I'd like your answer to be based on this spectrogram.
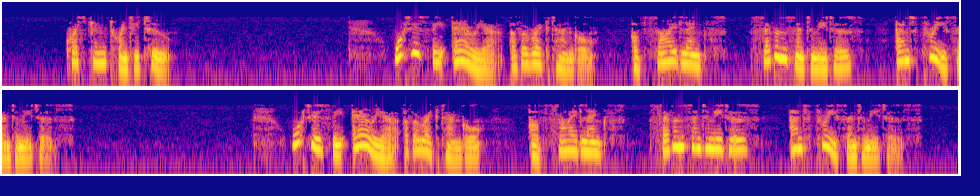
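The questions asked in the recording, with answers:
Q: What is the area of a rectangle of side lengths 7 centimeters and 3 centimeters?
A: 21 cm2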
